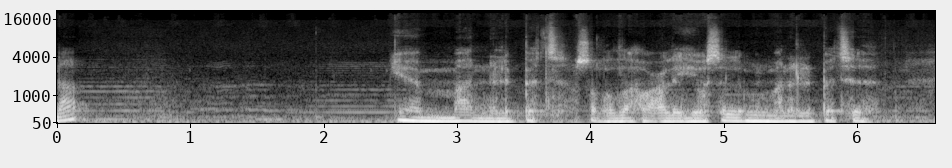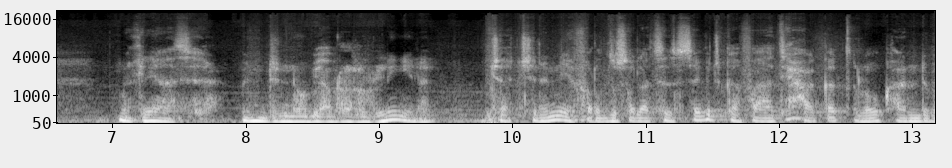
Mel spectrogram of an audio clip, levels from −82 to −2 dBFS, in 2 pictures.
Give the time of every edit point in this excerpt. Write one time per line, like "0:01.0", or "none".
0:09.8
